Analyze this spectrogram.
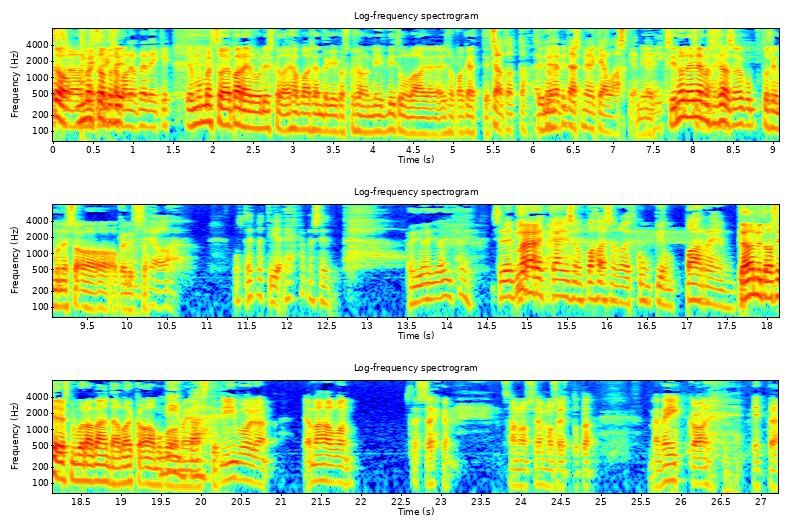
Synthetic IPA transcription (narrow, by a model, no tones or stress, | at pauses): seomumːelest̪seont̪oiɑljopeliki | jɑmumːelst̪seoepæɾeiluːdiskɑt̪ɑihɑʋʋɑːsenɑkiːkoskɑseonniːʋʋit̪unlɑːjɑjɑisopɑket̪ːiseont̪ot̪ːɑeiːnosæpit̪æsmelkeːlɑ̰skeɑniːlikssiːnonenemːæsisælt̪øːkut̪osimonesːɑɑːɑːɑ̰pelisːɑjoː | mut̪emmæt̪iːjæ̰ʔehkæmæsen | ɑiɑiɑiɑi | silːeiærekːæiniseompɑhɑsɑnoet̪kumpːiompɑrempit̪æːonyt̪ɑsiɑjost̪meʋoˑiɾɑːʋʋæːnt̪æːʋʋɑikːɑɑːmukolːmeɑst̪iniːʋoilɑn | jɑ̰mæhɑluɑn | t̪ʰæsːæehkæ | sɑnoɑssemːoset̪t̪ot̪ɑ | mæʋeikːɑːnet̪ːæ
